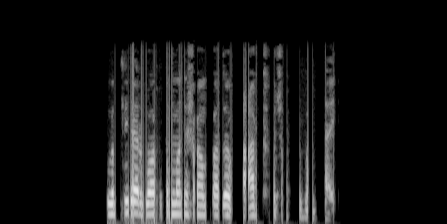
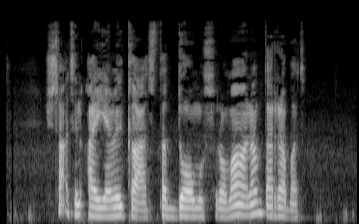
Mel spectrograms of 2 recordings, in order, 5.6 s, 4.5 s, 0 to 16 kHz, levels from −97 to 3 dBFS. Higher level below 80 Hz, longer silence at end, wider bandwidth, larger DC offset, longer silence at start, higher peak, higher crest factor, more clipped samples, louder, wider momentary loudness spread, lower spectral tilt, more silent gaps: first, -52 dBFS vs -62 dBFS; first, 1.45 s vs 0.7 s; second, 7.6 kHz vs 11 kHz; neither; first, 1.35 s vs 0.6 s; about the same, -2 dBFS vs -4 dBFS; about the same, 20 dB vs 18 dB; neither; first, -18 LUFS vs -21 LUFS; first, 19 LU vs 7 LU; first, -8 dB/octave vs -6 dB/octave; first, 2.95-3.03 s vs none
